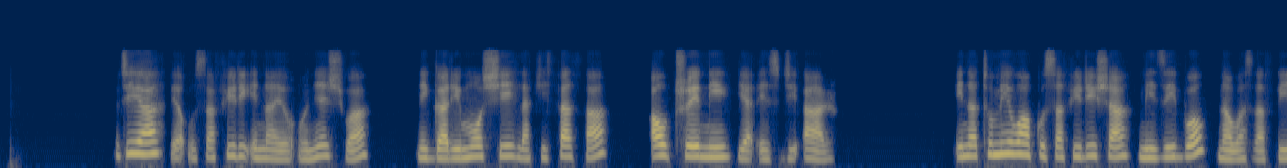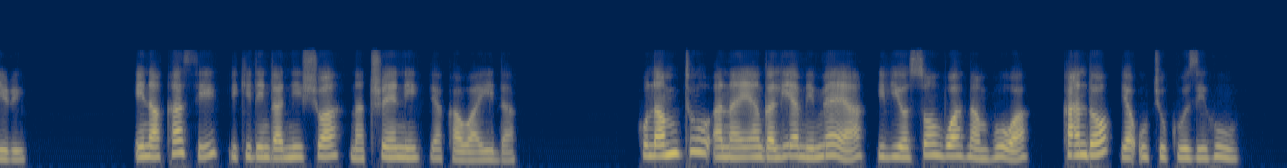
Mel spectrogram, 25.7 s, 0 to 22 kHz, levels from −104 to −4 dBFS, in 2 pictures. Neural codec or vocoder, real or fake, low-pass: codec, 16 kHz, 0.3 kbps, FocalCodec; fake; 7.2 kHz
